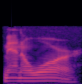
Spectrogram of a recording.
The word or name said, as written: man-o'-war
